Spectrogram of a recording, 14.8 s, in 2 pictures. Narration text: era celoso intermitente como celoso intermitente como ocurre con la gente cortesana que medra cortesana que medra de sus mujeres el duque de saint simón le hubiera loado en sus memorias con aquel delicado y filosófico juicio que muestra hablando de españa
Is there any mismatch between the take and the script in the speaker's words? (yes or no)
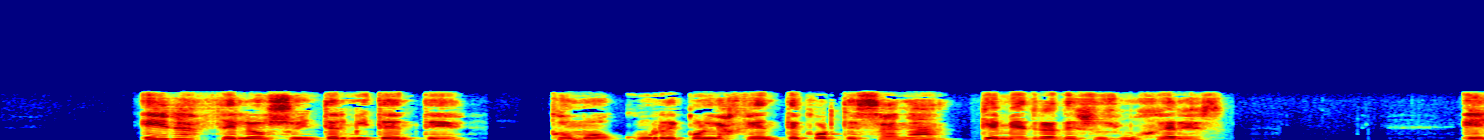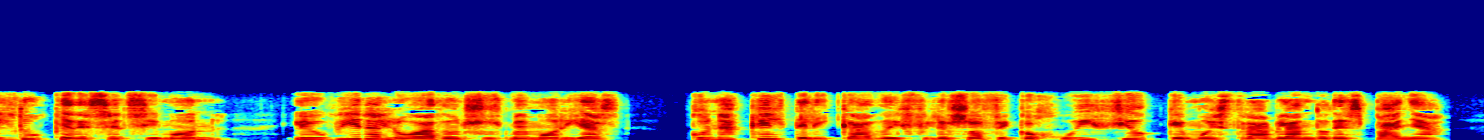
yes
